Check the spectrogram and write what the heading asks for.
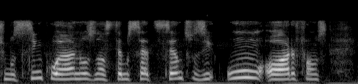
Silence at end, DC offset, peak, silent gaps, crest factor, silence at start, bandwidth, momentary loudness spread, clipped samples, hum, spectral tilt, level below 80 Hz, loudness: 0.1 s; under 0.1%; -2 dBFS; none; 20 dB; 0 s; 8.6 kHz; 15 LU; under 0.1%; none; -2.5 dB/octave; -50 dBFS; -21 LUFS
